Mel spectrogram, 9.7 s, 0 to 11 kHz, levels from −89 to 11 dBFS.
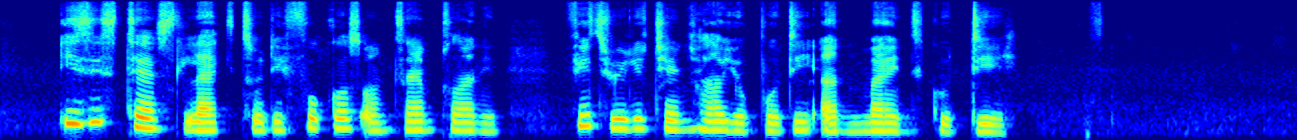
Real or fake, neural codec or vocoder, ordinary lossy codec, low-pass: fake; vocoder, 22.05 kHz, 80 mel bands, WaveNeXt; none; none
